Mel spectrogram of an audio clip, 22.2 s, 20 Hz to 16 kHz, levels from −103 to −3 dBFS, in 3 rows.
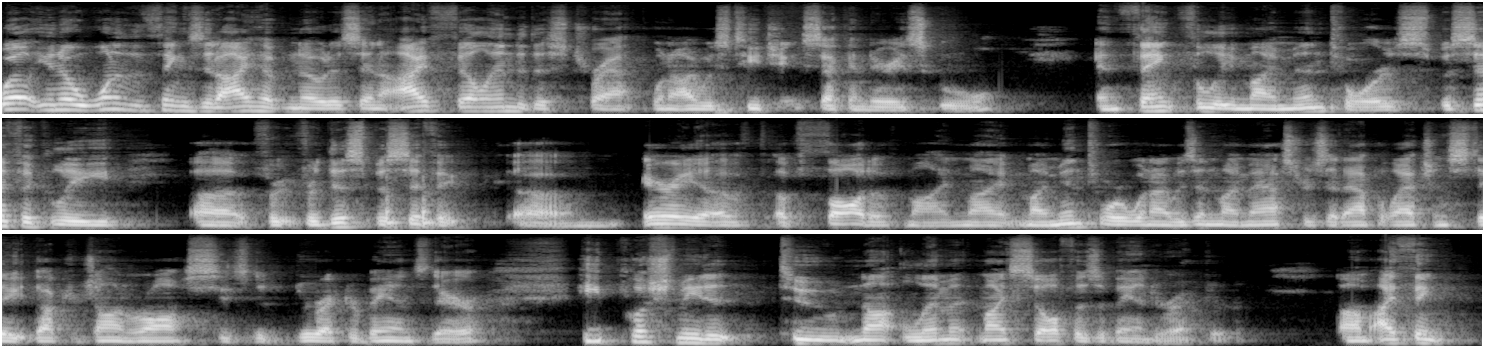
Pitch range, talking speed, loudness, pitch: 100-125 Hz, 205 wpm, -21 LUFS, 110 Hz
